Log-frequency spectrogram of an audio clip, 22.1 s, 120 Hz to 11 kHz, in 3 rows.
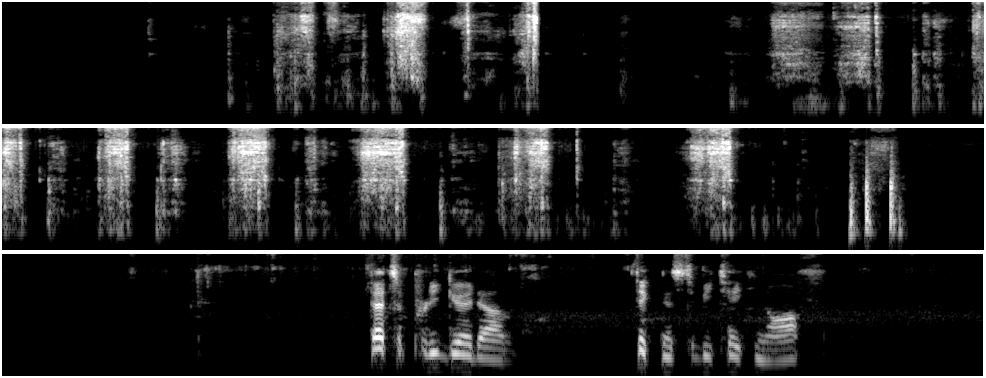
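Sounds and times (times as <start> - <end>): plane shaving wood: 2.0 - 4.0, 5.5 - 13.0.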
